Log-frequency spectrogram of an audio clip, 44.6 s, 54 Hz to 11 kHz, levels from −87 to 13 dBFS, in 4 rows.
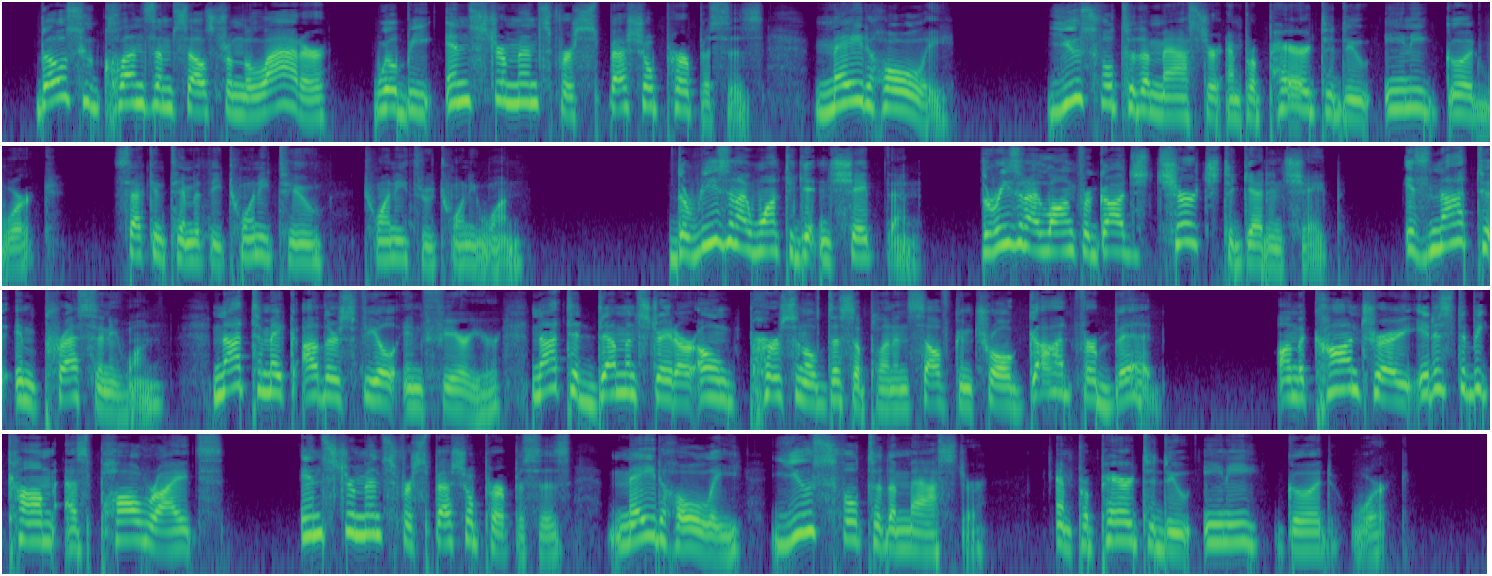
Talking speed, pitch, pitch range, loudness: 135 wpm, 180 Hz, 140-210 Hz, -16 LUFS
